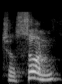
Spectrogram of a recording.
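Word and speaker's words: Joseon: Tenemos reinos, muchos reinos en Corea, Chila, Corio, Chosón, que Chosón yo creo que ustedes les puede sonar por los doramas quizás de Netflix, se escribe Joseón, que es un reino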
